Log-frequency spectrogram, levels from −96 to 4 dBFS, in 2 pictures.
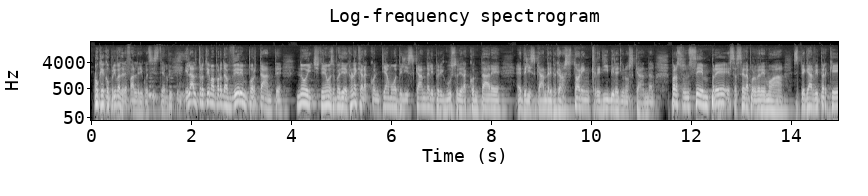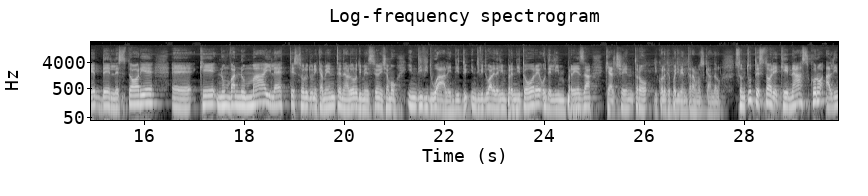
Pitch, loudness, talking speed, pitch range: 120 Hz, -20 LUFS, 185 wpm, 105-135 Hz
